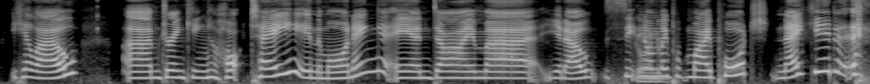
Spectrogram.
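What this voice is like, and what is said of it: Put-on Australian accent. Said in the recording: “It's like you're chewing gum in the back of your throat ... my impression of an Australian person”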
